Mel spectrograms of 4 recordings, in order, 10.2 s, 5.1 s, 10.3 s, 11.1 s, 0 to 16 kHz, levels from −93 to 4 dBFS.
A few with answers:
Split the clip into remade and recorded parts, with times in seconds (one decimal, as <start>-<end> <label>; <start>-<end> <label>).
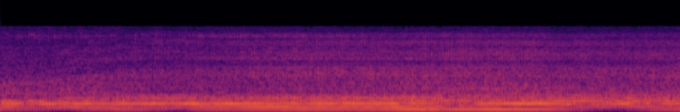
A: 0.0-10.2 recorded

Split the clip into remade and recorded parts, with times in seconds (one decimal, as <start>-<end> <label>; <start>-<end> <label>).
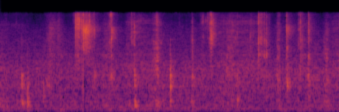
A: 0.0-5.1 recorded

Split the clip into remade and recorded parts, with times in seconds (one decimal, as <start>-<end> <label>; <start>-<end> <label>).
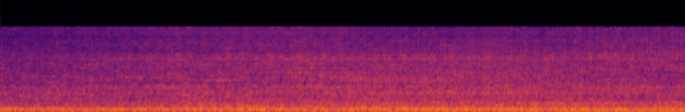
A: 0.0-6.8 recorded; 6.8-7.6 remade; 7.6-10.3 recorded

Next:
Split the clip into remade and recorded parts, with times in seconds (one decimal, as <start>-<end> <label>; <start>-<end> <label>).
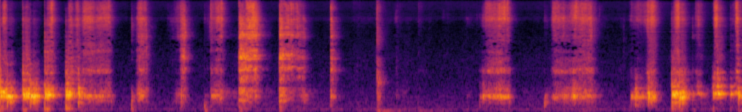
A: 0.0-9.6 recorded; 9.6-10.7 remade; 10.7-11.1 recorded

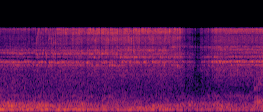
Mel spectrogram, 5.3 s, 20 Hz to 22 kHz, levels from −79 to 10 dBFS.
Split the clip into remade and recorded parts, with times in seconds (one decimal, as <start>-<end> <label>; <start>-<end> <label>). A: 0.0-1.4 recorded; 1.4-4.6 remade; 4.6-5.3 recorded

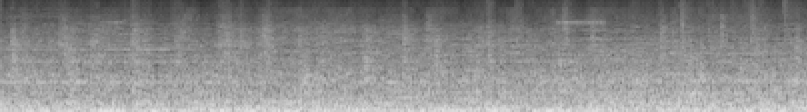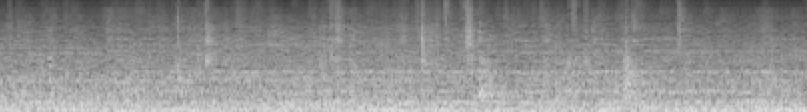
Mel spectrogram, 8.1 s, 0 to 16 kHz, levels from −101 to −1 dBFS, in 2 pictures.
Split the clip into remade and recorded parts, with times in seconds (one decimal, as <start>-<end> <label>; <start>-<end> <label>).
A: 0.0-4.9 recorded; 4.9-6.4 remade; 6.4-7.3 recorded; 7.3-8.1 remade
